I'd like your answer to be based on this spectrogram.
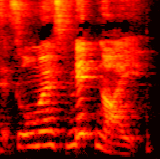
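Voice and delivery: ordinary delivery

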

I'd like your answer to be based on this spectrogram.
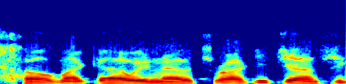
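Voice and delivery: normal talking voice

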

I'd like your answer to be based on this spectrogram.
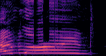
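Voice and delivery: piercing raven screech, very loud and very high. Voicing a blinded raven in a game scene: raven screaming. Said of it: "The raven starts screaming".

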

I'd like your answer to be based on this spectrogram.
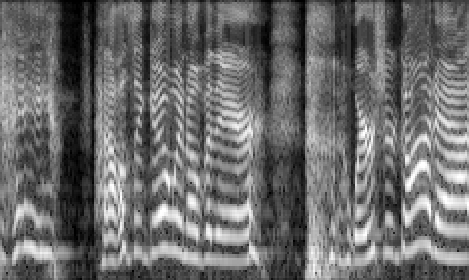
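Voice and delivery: put-on mocking, teasing, needling taunt. Retelling a story, Elijah taunts the prophets of Baal: mocking, taunting. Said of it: "Elijah's over here kinda mocking them like".

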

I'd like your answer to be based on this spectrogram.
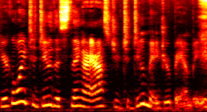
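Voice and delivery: plain

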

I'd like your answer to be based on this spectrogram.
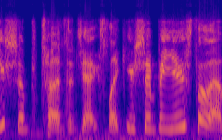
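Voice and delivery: acted, in-character bluffing tone. In a tabletop game, a player has their character keep bluffing it out. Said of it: "I'm gonna still like bluff this out".

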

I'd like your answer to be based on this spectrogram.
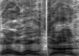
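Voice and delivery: astonished admiring tone. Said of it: "with that amount of surprise in their voice".

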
